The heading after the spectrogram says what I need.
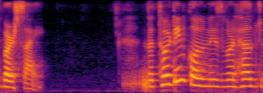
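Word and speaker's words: Versailles: Huge palace, it वाज इन वर्साइल. Okay. वैसे इसमें ये वर्साई होना चाहिए बिकॉज जो LLES है that has टू be silent as in French language. So इट इज़ वर्साई.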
